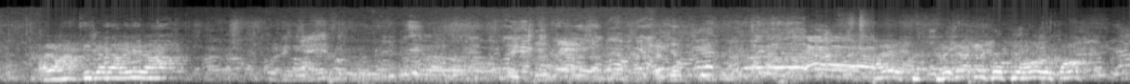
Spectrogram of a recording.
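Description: Several men shout and laugh loudly outdoors.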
